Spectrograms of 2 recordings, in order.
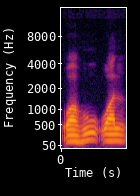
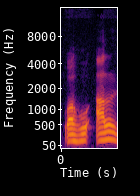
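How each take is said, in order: First: Huwal is said smoothly with a linking w sound. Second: Huwal is split into hu and al separately. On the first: The speaker calls it right. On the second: The speaker calls it wrong.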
